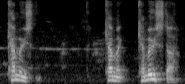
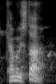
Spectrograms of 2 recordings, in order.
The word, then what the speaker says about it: kamusta: you can say uh if I'm English I'd probably say C Kam custa but it's not it's kamusta you you You' got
